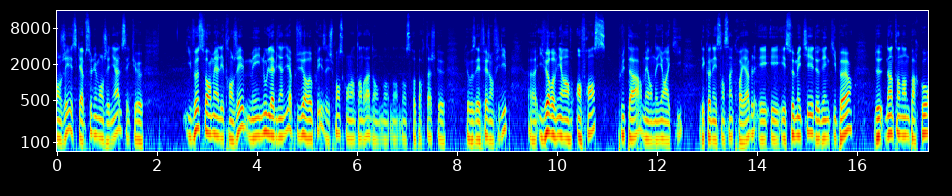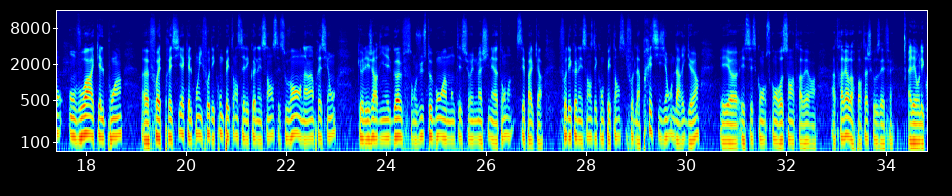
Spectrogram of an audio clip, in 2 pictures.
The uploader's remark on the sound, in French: On vous propose un podcast en direct d'Oak Hill.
